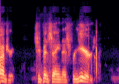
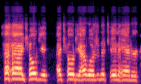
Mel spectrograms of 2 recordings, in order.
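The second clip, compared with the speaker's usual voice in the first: mock told-you-so, higher and louder; gloating mom; 8 semitones higher, 4 dB louder than usual. Host voicing his mom's vindication, hammed-up gloating. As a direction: crow like a vindicated mom teasing. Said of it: "So now she's probably going".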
